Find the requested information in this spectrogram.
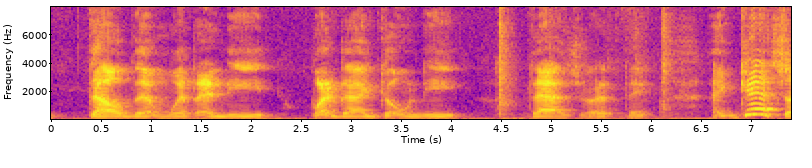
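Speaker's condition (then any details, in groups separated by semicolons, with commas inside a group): Traumatic brain injury (pontine cavernoma)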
